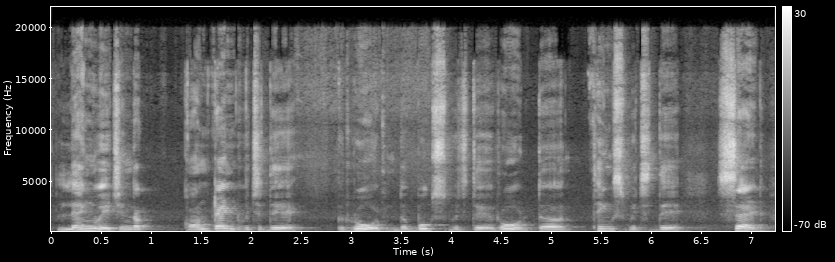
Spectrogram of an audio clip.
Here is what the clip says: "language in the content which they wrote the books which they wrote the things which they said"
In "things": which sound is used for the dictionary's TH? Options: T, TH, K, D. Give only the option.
T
